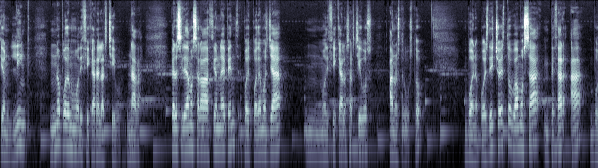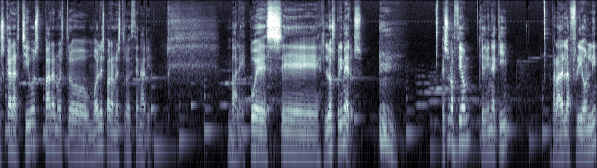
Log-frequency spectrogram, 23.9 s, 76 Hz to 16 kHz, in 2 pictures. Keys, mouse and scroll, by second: 4.5 click, 23.7 click.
